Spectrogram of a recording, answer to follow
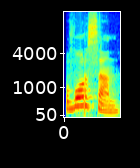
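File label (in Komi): "ворсан", Komi, female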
